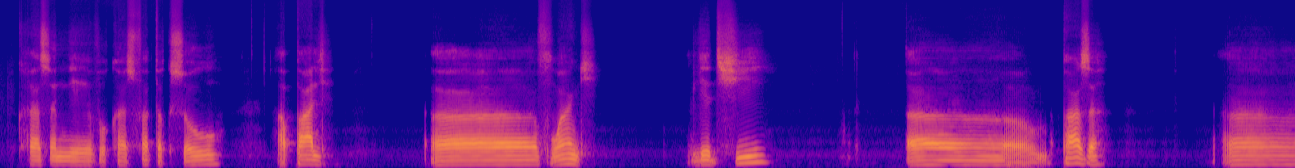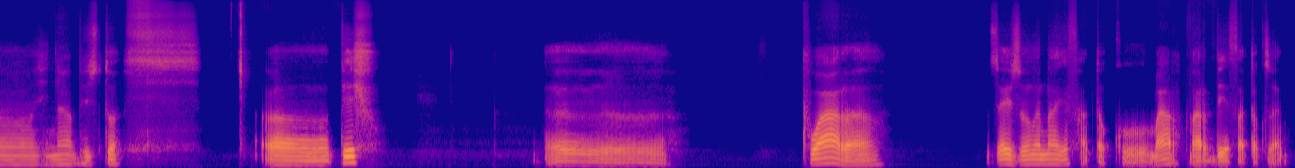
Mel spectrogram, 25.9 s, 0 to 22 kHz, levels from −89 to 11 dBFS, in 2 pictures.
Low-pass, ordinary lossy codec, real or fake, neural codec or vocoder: none; none; fake; autoencoder, 48 kHz, 32 numbers a frame, DAC-VAE, trained on Japanese speech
